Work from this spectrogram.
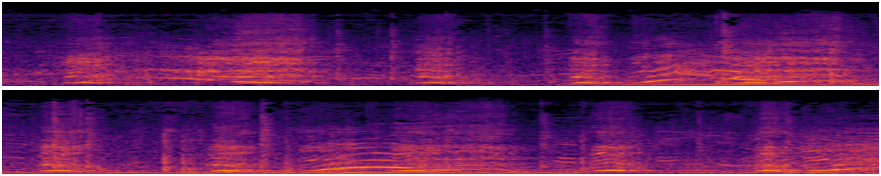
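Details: A lion at the Kilimanjaro Safaris in Disney World's Animal Kingdom, recorded from a moving safari truck, roars in a series of deep, rising-and-falling moaning grunts over a steady low hum.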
